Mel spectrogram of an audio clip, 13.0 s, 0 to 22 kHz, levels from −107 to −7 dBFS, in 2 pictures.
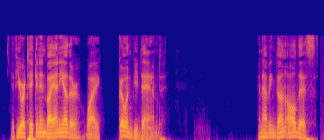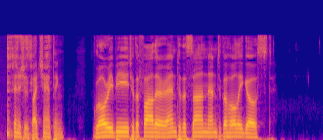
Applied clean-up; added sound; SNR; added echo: none; Fart; 12 dB; none.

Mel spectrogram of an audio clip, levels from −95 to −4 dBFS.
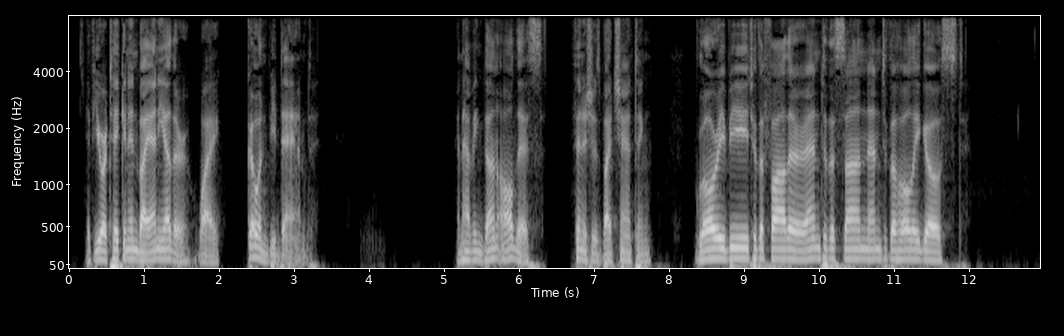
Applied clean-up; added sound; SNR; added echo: none; none; none; none.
